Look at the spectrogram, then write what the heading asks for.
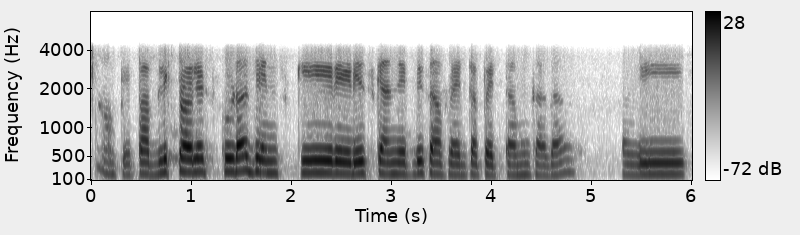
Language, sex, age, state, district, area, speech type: Telugu, female, 30-45, Andhra Pradesh, Kakinada, rural, conversation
